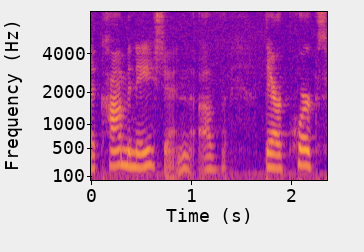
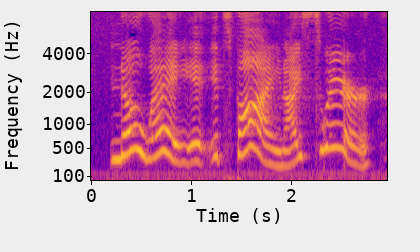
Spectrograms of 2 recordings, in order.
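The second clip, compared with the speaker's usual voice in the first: shrill, alarmingly high, far too loud, drawn out; 7 semitones higher, 8 dB louder than usual. Asked whether a boy did anything weird, she denies it: alarmingly high-pitched voice. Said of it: "Ochako's voice reaches an alarming pitch".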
